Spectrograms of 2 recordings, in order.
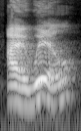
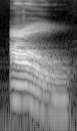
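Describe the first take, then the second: First: "I will" louder, two separate words; full form. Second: "I'll" as one smooth syllable; contracted. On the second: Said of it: "smoothing two words into one syllable". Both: Shown as a demonstration.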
